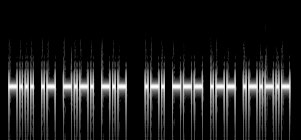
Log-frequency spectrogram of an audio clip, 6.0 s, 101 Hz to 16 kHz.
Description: Morse code, heard as a keyed tone, about 22 wpm, 700 Hz. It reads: BACK ROW.
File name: practice / 22wpm / Sentences with 3-Word Phrases - 22wpm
